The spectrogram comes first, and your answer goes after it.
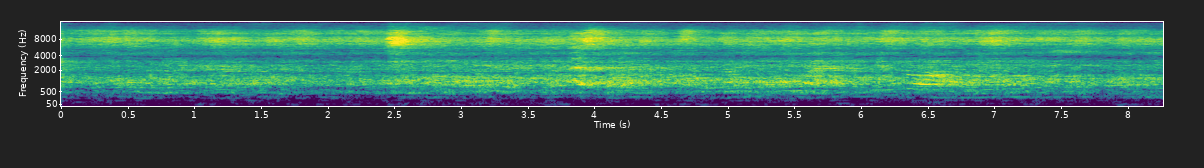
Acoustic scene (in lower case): subway station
